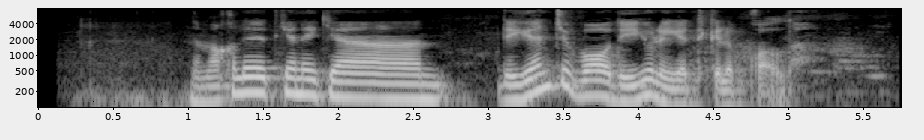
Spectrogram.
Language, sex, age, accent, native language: Uzbek, male, 18-24, Surxondaryo, Uzbek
